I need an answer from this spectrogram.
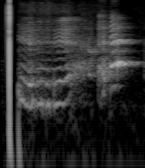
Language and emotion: Russian, positive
